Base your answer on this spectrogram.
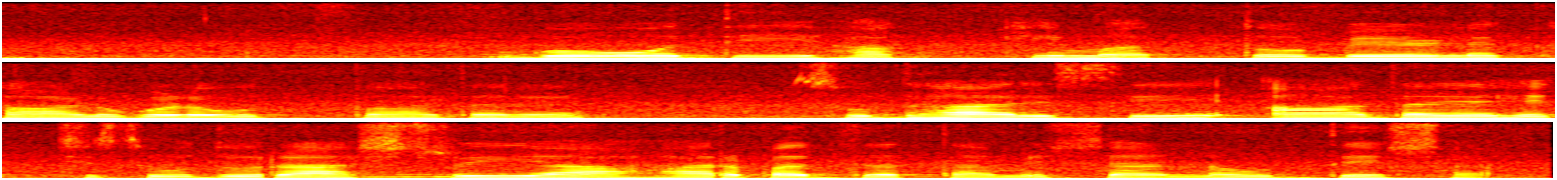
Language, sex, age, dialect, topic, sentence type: Kannada, female, 36-40, Coastal/Dakshin, agriculture, statement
